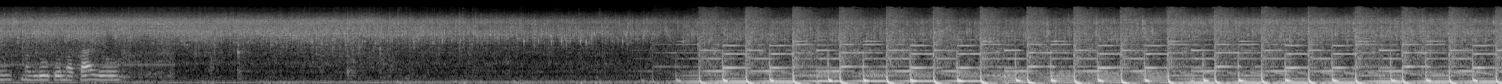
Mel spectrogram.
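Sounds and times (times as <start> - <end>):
onions sizzling in oil: 0.0 - 6.8
music with steady beat: 6.4 - 15.0.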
